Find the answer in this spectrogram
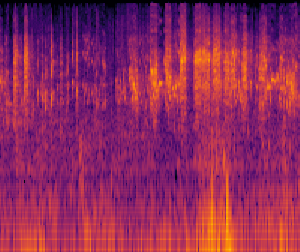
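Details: Budgerigars chirping while eating food: dense, continuous high warbling and squeaky chatter from several birds, with quick overlapping notes and a few low thumps underneath.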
